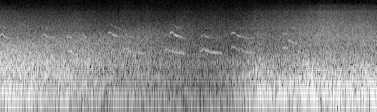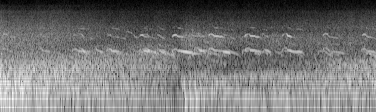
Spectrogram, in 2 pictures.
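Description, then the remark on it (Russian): Sea waves wash in steadily with a broad, rushing roar that swells around the middle, while many small birds chirp and call brightly over the surf. “Сейчас, под шум морских волн, устройтесь поудобнее, лежа или полулежа.”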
